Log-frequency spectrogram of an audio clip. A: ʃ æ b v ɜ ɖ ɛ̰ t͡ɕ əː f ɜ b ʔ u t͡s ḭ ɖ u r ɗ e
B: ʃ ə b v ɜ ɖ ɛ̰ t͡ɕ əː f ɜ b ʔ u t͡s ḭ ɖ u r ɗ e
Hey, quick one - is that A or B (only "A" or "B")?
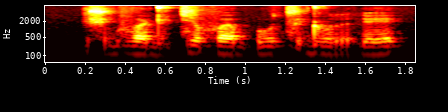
B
